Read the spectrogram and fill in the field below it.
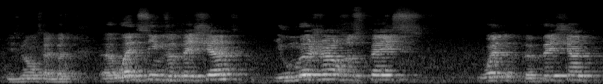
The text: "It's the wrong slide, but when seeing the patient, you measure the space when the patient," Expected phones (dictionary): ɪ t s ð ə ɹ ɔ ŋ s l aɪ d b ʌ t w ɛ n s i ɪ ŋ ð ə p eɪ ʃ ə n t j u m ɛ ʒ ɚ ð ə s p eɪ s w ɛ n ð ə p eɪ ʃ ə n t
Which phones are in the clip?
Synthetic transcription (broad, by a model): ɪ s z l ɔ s ɛ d b ʌ t w ɛ n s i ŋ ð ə p eɪ ʃ ə n t j u m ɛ ʒ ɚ ð ə s p eɪ s w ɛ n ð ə p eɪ ʃ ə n t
